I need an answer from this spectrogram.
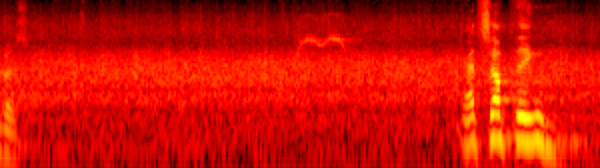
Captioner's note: applause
